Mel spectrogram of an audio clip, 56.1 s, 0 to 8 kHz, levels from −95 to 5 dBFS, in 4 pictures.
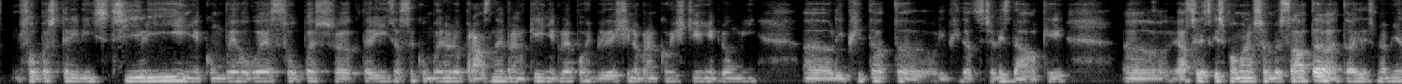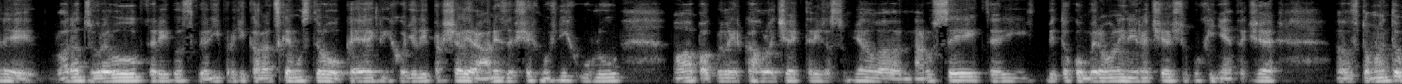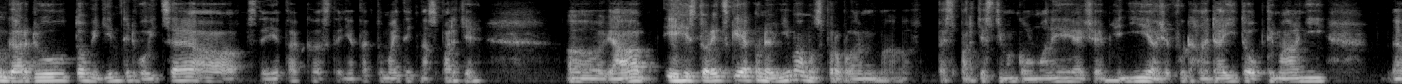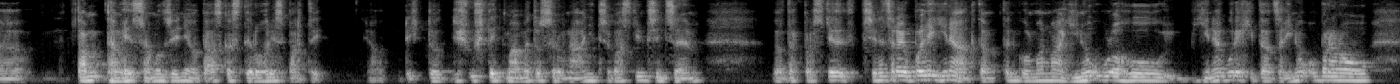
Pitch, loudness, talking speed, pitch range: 115 Hz, -24 LUFS, 165 wpm, 105-130 Hz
